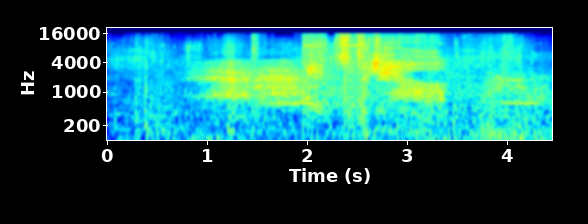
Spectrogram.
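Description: A monster snarls and roars.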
